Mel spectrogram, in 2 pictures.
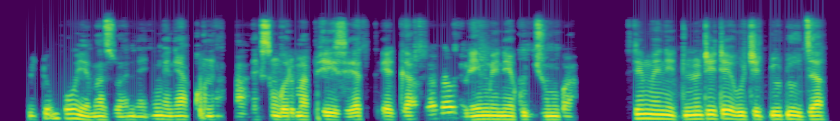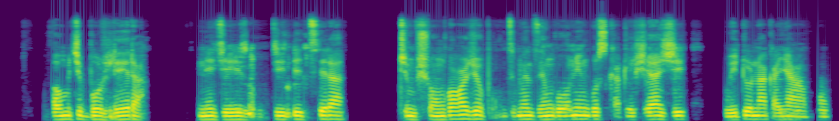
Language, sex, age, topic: Ndau, female, 18-24, health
